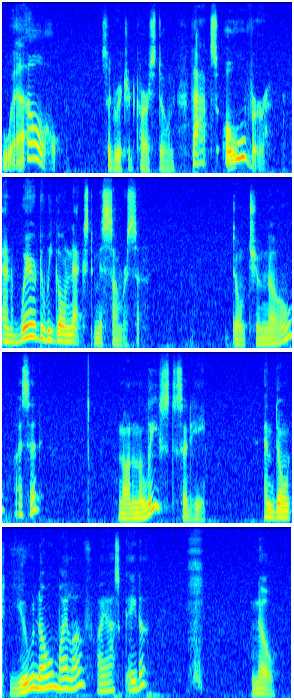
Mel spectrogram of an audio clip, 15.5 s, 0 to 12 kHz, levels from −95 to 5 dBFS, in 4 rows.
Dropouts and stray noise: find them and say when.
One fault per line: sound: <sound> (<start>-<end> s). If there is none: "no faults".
sound: sniff (14.0-14.4 s)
